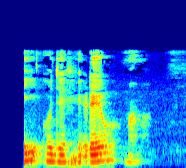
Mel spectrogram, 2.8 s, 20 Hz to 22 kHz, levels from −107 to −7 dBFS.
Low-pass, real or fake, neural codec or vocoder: 7.2 kHz; real; none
